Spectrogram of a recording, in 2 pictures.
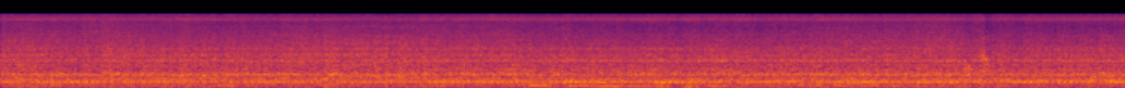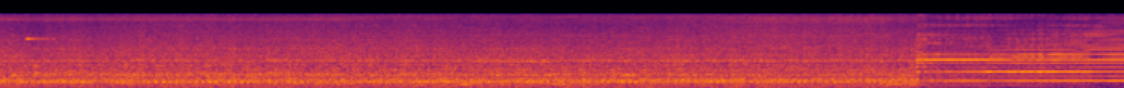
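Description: Five-axis CNC router running with a steady, multi-tone machine whine. Near the end the sound changes to a new, higher set of tones as the machine head moves down to the wooden workpiece.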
